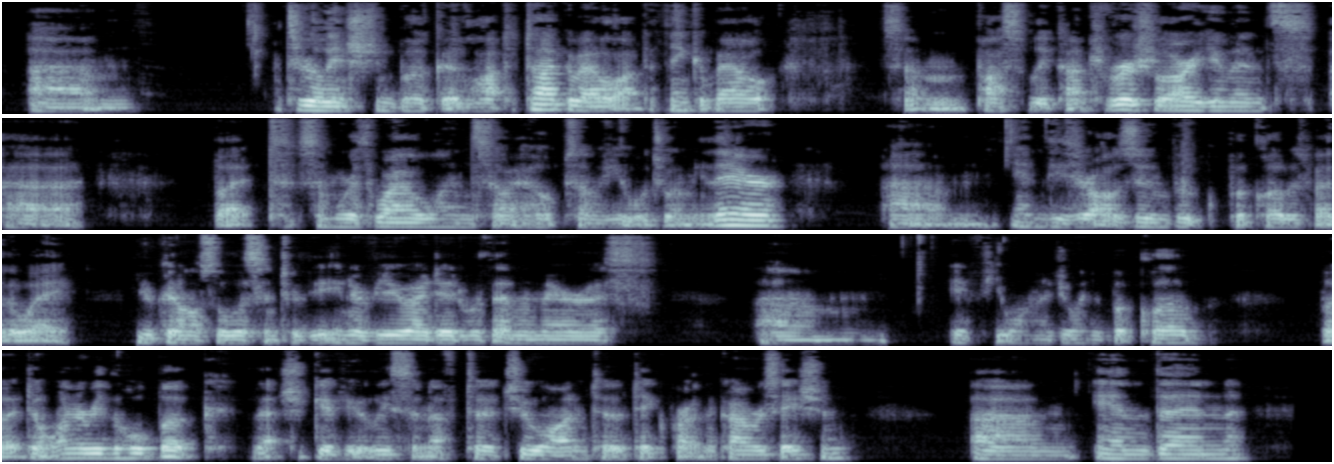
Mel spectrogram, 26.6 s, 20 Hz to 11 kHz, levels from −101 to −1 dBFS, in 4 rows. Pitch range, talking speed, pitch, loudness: 115-145 Hz, 215 wpm, 125 Hz, -25 LUFS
